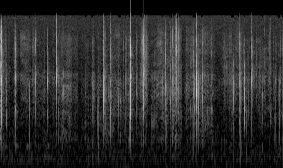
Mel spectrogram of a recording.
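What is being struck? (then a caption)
Soft plastic film wet-wipes pouch. Thumbs press, bend and crinkle the soft plastic film of a palm-sized, filled Dettol wet wipes pouch. The result is a quick run of sharp, bright crinkles and snaps over a faint, steady rustle, each crackle dying away almost instantly with almost no low end.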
